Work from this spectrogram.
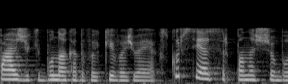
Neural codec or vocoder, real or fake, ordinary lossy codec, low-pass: none; real; Opus, 64 kbps; 5.4 kHz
